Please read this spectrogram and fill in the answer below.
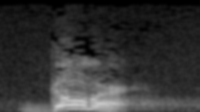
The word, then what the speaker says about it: Gomer: And he took, and I always pause here, G-O-M-E-R, Gomer. Now, in the Hebrew, it's pronounced Gomer.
